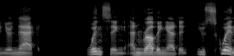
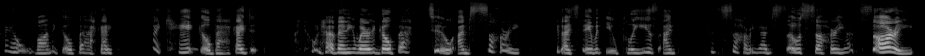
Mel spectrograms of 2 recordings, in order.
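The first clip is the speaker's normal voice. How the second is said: put-on crying child; 12 semitones higher than usual. A narrator's reading. Frisk pleading with Toriel through tears, high halting sobs. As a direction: beg through tears, words breaking. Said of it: "not enough to muffle your voice".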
